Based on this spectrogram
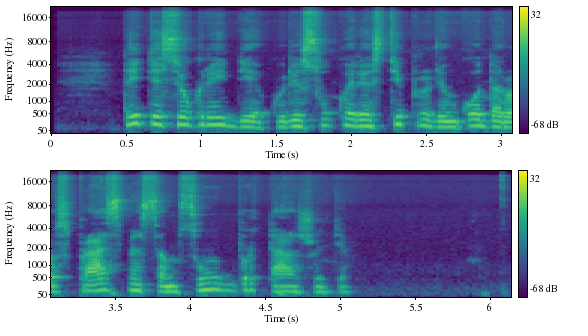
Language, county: Lithuanian, Panevėžys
